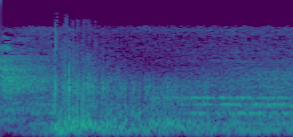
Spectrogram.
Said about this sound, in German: In ihren Händen hält sie einen übergroßen Hammer, den sie gegen den Bildschirm schleudert. Er explodiert.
